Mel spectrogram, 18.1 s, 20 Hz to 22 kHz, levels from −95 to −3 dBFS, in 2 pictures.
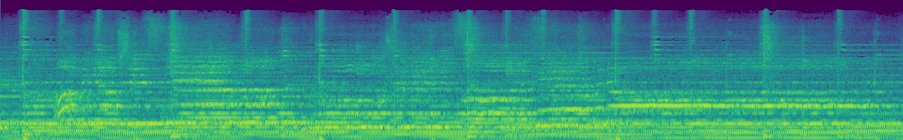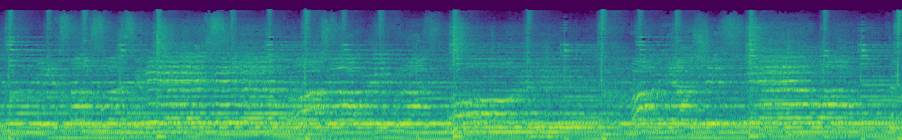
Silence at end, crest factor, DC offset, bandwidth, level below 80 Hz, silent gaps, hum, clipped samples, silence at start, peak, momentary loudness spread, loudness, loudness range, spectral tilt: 0 s; 12 dB; 0.9%; 16.5 kHz; -34 dBFS; none; none; under 0.1%; 0 s; -4 dBFS; 2 LU; -16 LUFS; 1 LU; -4.5 dB/octave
